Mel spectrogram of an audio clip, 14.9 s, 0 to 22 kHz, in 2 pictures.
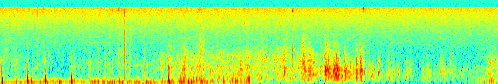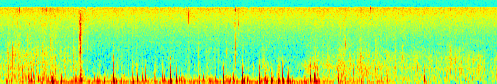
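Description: Long nails scratch a black foam windscreen on a Zoom H6 recorder while both hands cup it, producing dense, muffled low rumbling and crackling scrapes with sharper ticks throughout. The scratching eases into a near-silent lull around the middle, then returns louder and busier before settling again.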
